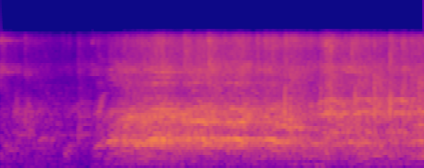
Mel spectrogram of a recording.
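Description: A crowd cheers and claps loudly after the rally.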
